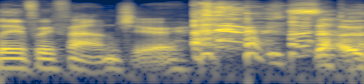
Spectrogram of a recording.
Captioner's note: laughing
